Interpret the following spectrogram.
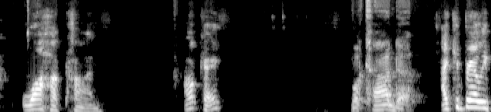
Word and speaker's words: Wakanda: I stopped now that's why I lost it's pronounced wakan okay wakanda I can barely pronounce English okay how about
